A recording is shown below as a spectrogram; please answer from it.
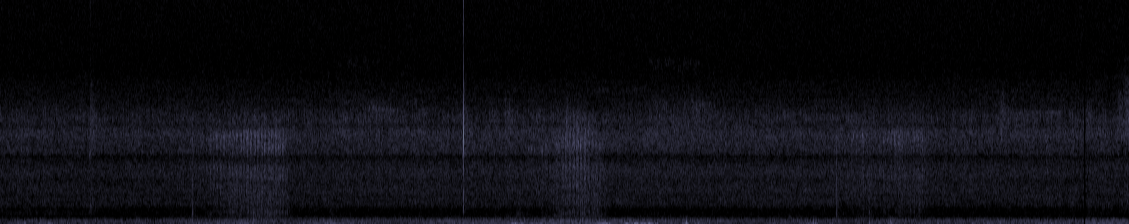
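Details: A female domestic cat purrs like an engine: a steady, deep, continuous rumbling drone with a faint pulsing rhythm.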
